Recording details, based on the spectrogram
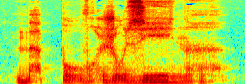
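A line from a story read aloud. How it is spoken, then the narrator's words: Low voice. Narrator (French): Il dit à voix basse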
